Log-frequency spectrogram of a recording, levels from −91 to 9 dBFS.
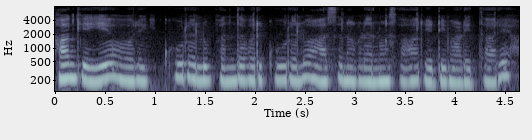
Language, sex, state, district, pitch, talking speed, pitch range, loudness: Kannada, female, Karnataka, Mysore, 195 Hz, 105 wpm, 185-210 Hz, -28 LUFS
